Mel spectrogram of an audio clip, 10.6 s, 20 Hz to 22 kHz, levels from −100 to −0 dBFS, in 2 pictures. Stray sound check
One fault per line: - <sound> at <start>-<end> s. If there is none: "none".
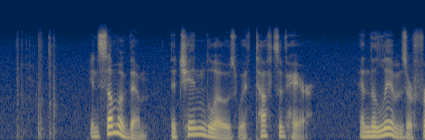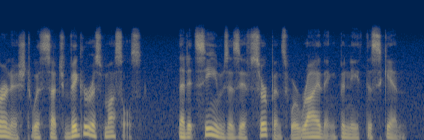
- thud at 0.2-0.7 s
